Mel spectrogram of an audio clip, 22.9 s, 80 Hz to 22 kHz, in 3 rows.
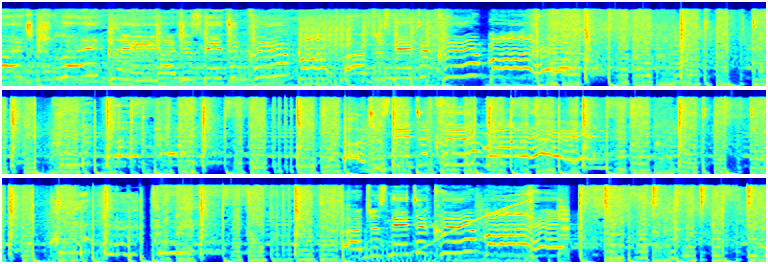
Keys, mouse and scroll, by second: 1.3 click, 4.6 click, 6.8 click, 10.6 click, 14.3-15.5 drag, 15.5 double click, 19.7 click.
